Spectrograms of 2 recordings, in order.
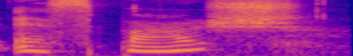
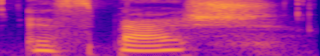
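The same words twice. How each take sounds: First: Espash said as "ess-PAHSH", open back vowel; long AH in Espash. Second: Espash said as "ess-PASH", front A as in "cash"; short A in Espash. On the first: Reader attempting an author's surname, Espash with an AH. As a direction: say Espash to rhyme with "posh". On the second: Reader unsure of an author's name, retrying Espash with short A. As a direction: try Espash rhyming with "cash", as a second guess. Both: Real, not acted. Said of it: "don't know how to pronounce her name".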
